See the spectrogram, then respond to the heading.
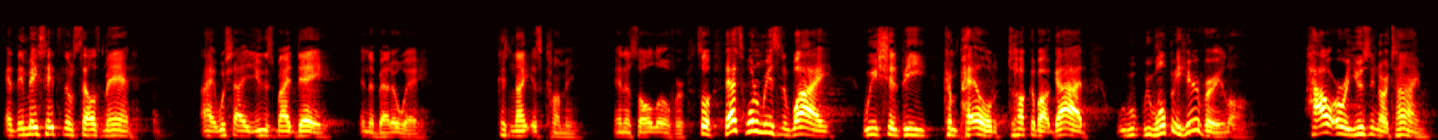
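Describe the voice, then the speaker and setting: Medium in pitch with lively intonation and a moderate pace, a man in his early forties preaches emphatically, repeating phrases to stress them. He reads scripture and offers plain advice, and the recording is dull and lo-fi.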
